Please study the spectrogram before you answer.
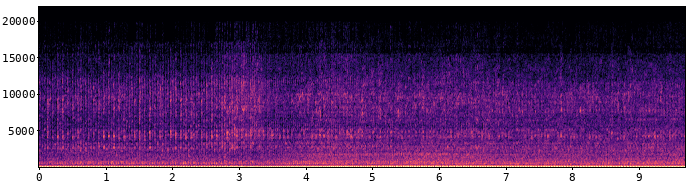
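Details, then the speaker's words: Farmall Super M just after rebuild, warming up, given a little rpm: deep, even thrum rising slightly then holding steady, no knocks; normal idle. "sounds good i like it"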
